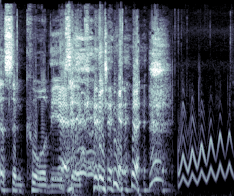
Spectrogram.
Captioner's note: laughs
